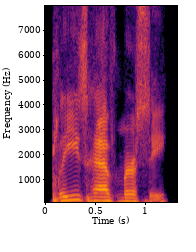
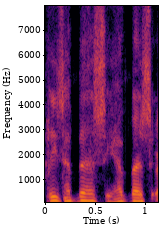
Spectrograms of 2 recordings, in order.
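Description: First: Drawn-out slow begging; slow plea. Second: Soft pleading. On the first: Quoting his single audition line, slow plea. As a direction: stretch the plea out slowly. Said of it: "the, the". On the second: Actor demoing his one line, soft desperate plea. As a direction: beg quietly like a beaten soldier. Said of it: "Now, I could do that". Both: Shown as a demonstration.

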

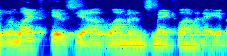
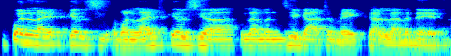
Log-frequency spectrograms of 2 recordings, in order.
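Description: First: Said in the usual way. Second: Put-on a weak, hammy Jamaican accent; badly faked Jamaican accent. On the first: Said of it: "or something along those lines in the Jamaican, uh, accent". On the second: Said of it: "That was a horrible one".

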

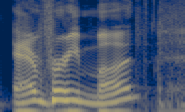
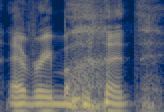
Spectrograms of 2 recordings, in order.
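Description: First: "Every month?" pitched high, rising at the end; incredulous question. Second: Said in the usual way. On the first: Retold or imitated. Son questioning his dad, "Every month?" rising in disbelief. Bobby questioning what Hank said.

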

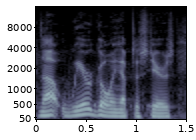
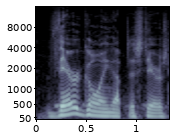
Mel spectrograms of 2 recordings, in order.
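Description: First: We're leaned on as the contrast word; stress on we're. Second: They're slowed and leaned on, not we're; stress on They're. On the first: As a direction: punch we're against They're. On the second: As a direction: hit They're, the rest slower. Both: Shown as a demonstration. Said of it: "notice how exactly he phrases this".

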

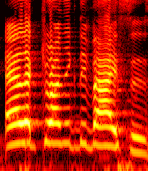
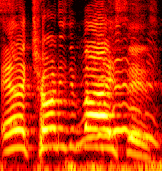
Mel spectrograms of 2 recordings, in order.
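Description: First: Slow, loud and higher commanding call; imitating security officer. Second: Slow, much higher, loud mock bellow; imitating security officer. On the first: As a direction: drag out the order like an impatient guard. (imitando al guardia, lento y fuerte) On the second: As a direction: stretch the words and bellow them like a caricature guard. (imitación exagerada del guardia, lenta y aguda) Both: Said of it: "cuando me empiezan a hablar así".

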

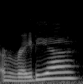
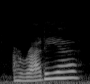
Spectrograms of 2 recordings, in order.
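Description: First: Aradia said as "uh-RAY-dee-uh"; trying a pronunciation. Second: Aradia said as "uh-RAH-dee-uh", a little higher; another try at the name. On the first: Host testing listener's name aloud, saying Aradia as uh-RAY-dee-uh. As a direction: Aradia with a long AY in the middle. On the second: Host testing listener's name again, Aradia as uh-RAH-dee-uh. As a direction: Aradia with an open AH in the middle. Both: Shown as a demonstration. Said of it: "Now I don't even know what I say".

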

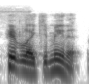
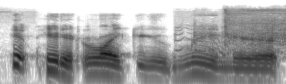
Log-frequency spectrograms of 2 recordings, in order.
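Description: First: Said in the usual way. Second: Slow, stretched-out egging on; slow-motion cheer for a friend taking a hit; drawn-out urging. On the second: Real, not acted. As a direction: drag the words out in an altered voice. Repeats it drawn out while smoking.

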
